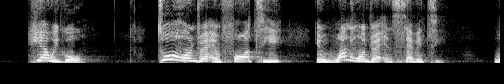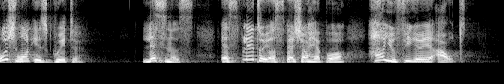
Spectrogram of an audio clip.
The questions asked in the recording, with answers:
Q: 240 and 170. Which one is greater?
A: I think 240 is more than 170.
